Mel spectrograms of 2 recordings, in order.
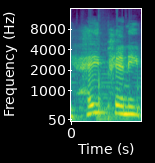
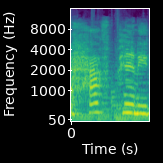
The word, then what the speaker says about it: ha'penny: and there was a halfpenny toll for 100 years. But, because the way people pronounced it, eventually the silent L and F was replaced with an apostrophe in the spelling of Ha'penny.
